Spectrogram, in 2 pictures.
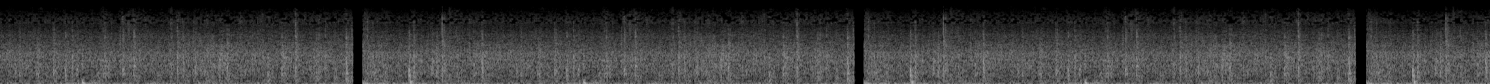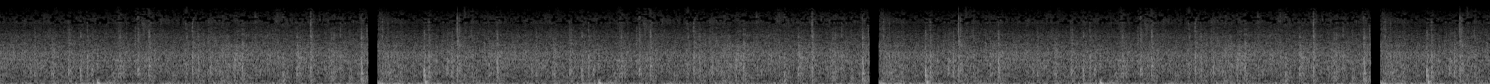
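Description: Steady rain falling: a dense, even patter of drops. It is broken by a very brief silent gap about every five seconds.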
